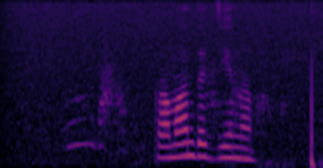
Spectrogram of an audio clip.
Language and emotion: Russian, neutral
